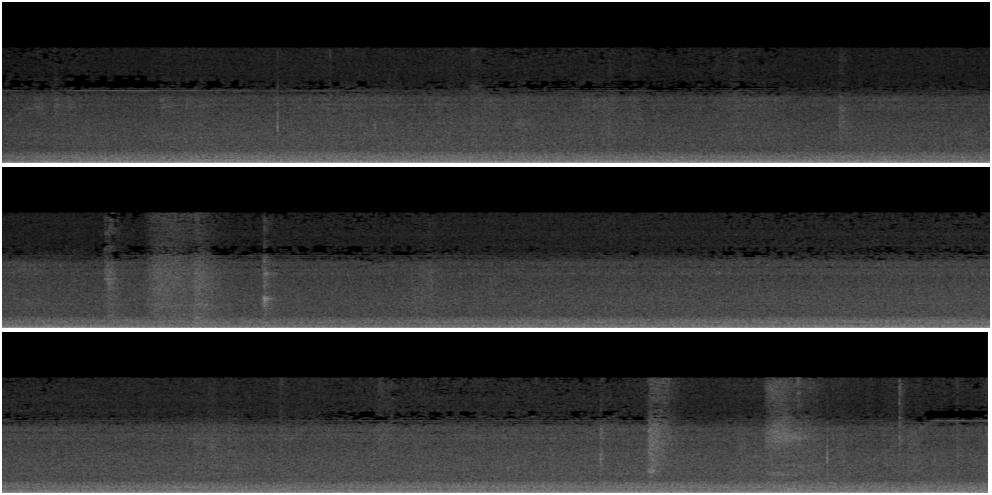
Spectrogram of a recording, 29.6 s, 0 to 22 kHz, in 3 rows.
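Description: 2021 New Flyer XDE40 diesel-electric hybrid bus running between stops, heard from inside the bus: a steady low drone of the drivetrain with faint steady whine tones over it. Near the end the drone drops away and a rising whine begins.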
